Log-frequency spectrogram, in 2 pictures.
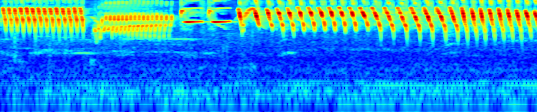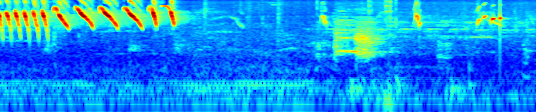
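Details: Canary song opening with a level buzzy trill, a brief pure tone, then a long rapid roll of sharp repeated notes about four per second faster, with slower swooping notes before falling silent; faint chirps follow.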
